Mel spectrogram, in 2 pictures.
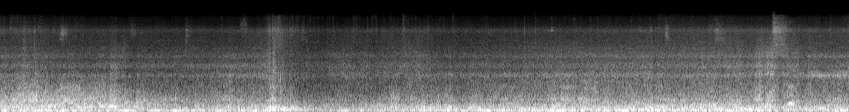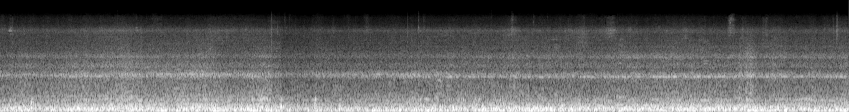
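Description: Keikyu express commuter train running at speed, heard from inside the carriage: a steady rumble of wheels on the track. A thin high whine comes in about halfway through, and there are a couple of sharp clicks.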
